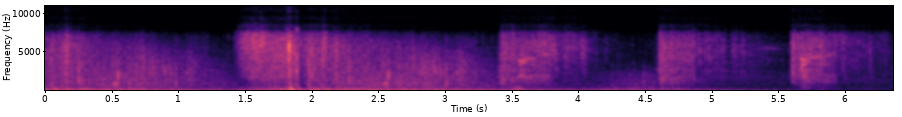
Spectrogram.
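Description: A Confringo fire spell cast in the Hogwarts Legacy game, producing heavy booming blasts and bursts, loud and close, with several explosive hits spread over a few seconds against ongoing rumbling game noise.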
